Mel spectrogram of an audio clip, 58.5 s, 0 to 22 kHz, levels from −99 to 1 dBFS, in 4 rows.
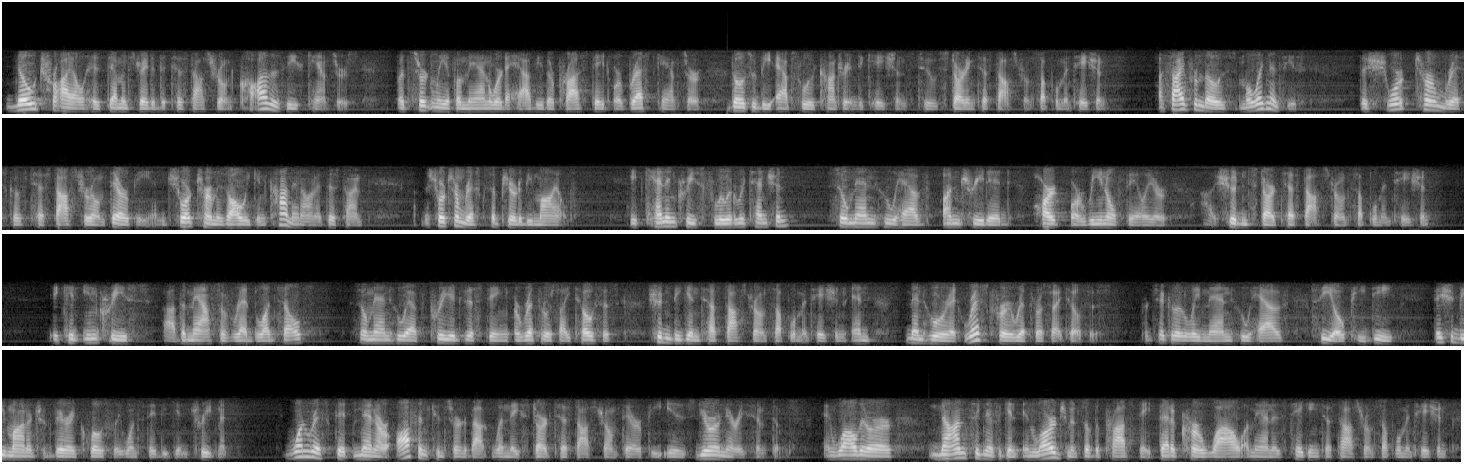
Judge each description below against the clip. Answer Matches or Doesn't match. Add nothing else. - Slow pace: Doesn't match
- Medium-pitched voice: Doesn't match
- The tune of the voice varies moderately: Doesn't match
